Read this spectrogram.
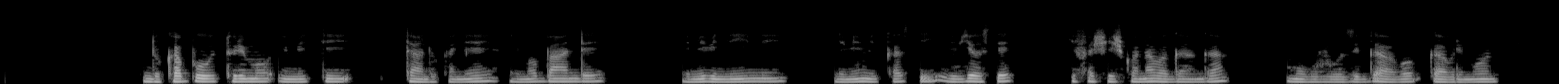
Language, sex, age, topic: Kinyarwanda, male, 25-35, health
